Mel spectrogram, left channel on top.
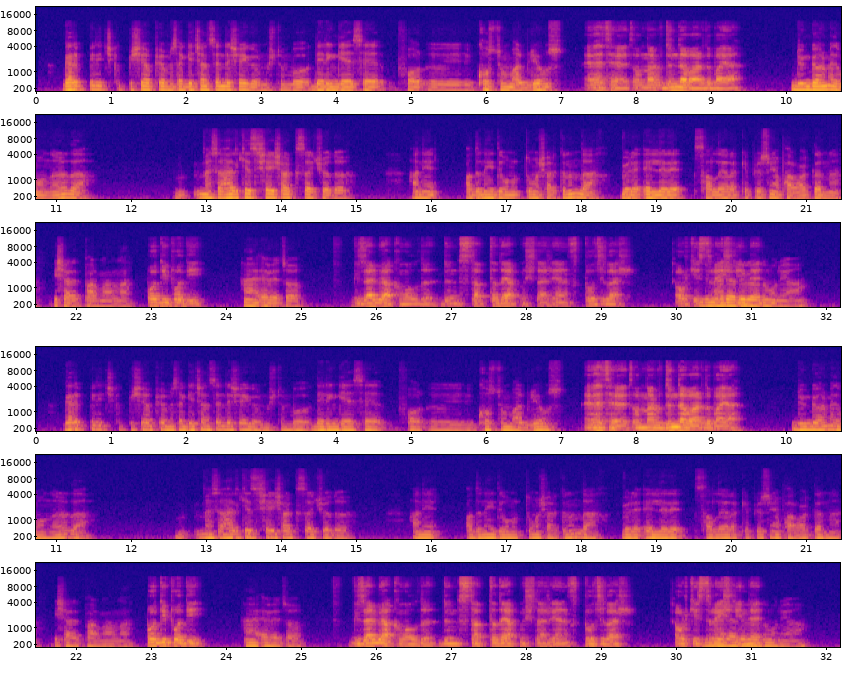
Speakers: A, on the left; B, on the right.
A: garip biri çıkıp bir şey yapıyor. Mesela geçen sene de şey görmüştüm. Bu Derin GS for, e, kostüm var biliyor musun?
B: Evet evet onlar dün de vardı baya.
A: Dün görmedim onları da. M- Mesela herkes şey şarkısı açıyordu. Hani adı neydi unuttum o şarkının da. Böyle elleri sallayarak yapıyorsun ya parmaklarını işaret parmağınla.
B: Podi podi.
A: Ha evet o.
B: güzel bir akım oldu. Dün statta da yapmışlar yani futbolcular orkestra
A: Dün her
B: eşliğinde.
A: yerde gördüm onu ya.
